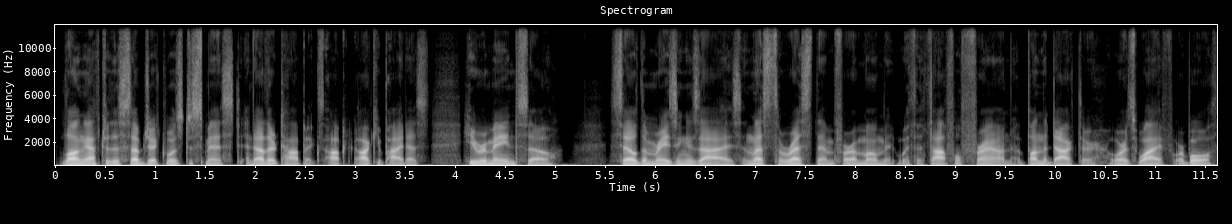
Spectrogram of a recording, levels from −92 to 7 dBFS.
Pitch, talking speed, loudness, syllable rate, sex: 95 Hz, 190 wpm, -21 LUFS, 5.2 syllables/s, male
